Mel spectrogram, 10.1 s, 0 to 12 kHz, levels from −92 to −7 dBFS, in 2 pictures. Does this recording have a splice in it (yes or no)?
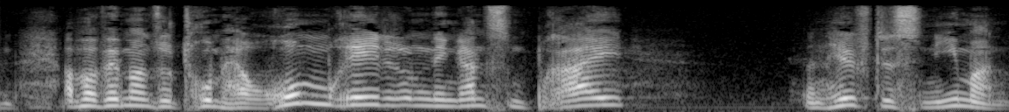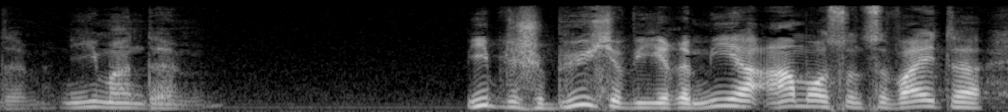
no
